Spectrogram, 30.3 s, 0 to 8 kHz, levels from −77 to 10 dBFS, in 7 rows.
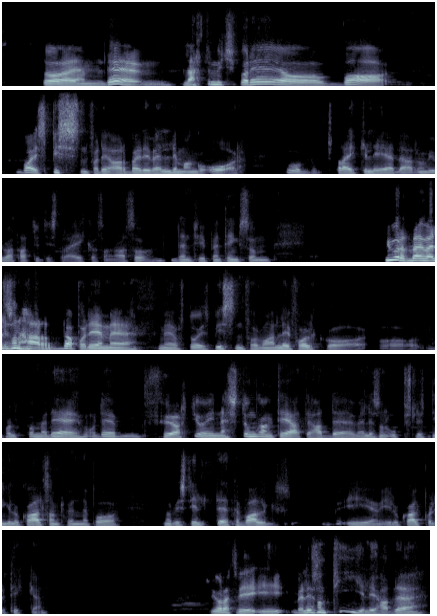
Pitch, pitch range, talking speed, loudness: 145 Hz, 130-170 Hz, 180 wpm, -23 LUFS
